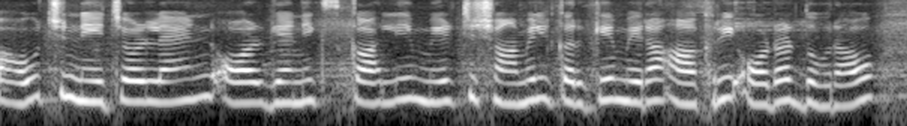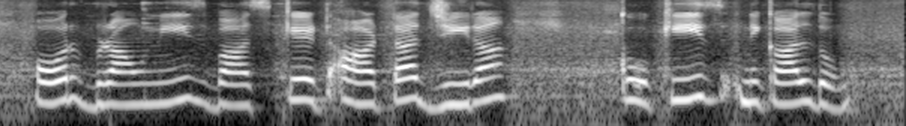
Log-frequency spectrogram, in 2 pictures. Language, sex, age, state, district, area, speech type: Urdu, female, 18-30, Uttar Pradesh, Gautam Buddha Nagar, rural, read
